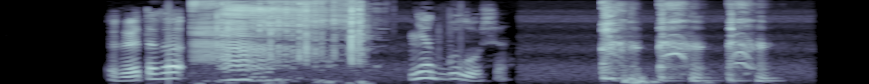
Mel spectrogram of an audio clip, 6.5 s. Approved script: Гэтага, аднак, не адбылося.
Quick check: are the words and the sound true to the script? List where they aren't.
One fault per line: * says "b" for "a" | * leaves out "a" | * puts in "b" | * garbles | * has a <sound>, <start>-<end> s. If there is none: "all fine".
* leaves out "аднак"
* has a squeak, 1.4-3.0 s
* has a cough, 4.5-5.9 s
